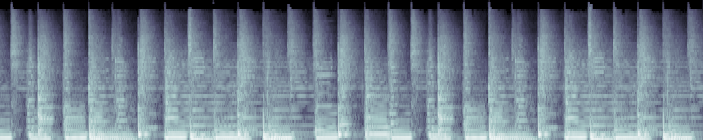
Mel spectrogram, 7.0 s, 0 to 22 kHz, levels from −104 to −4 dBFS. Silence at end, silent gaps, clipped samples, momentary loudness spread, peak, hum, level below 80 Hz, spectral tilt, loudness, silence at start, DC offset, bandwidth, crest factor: 0 s; none; under 0.1%; 3 LU; -4 dBFS; none; -24 dBFS; -5.5 dB/octave; -18 LUFS; 0 s; under 0.1%; 17 kHz; 12 dB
